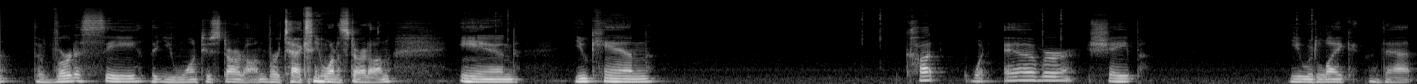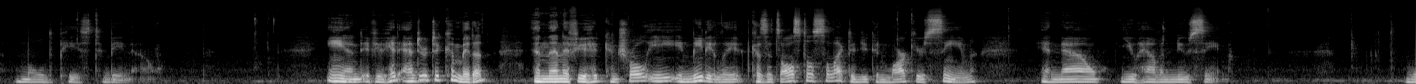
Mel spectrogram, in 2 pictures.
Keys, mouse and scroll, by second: 20.3 ctrl+e, 24.2-24.8 middle drag, 25.9-27.5 middle drag.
